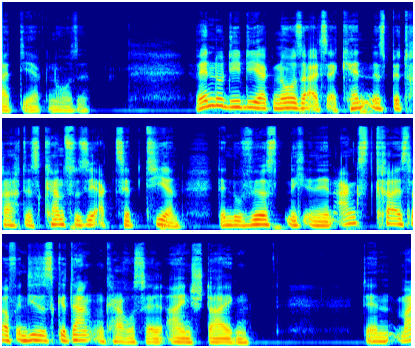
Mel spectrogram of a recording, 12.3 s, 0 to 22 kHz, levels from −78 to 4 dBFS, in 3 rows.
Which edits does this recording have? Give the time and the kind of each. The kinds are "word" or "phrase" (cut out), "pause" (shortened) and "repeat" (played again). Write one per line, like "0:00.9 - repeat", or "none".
none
